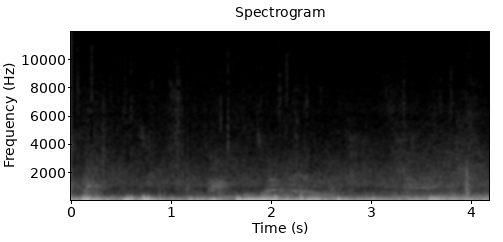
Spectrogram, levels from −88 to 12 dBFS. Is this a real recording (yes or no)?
yes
